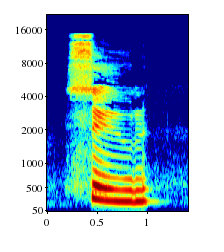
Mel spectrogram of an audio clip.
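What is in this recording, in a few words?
"soon", British English; PictureDictionary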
